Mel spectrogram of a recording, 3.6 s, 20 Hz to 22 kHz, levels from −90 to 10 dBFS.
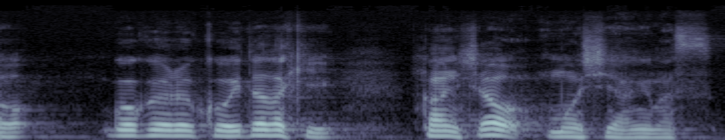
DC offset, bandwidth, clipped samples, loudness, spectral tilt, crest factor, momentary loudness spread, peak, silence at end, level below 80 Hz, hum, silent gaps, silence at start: under 0.1%; 16 kHz; under 0.1%; -24 LUFS; -6.5 dB/octave; 18 dB; 10 LU; -6 dBFS; 0.1 s; -64 dBFS; none; none; 0 s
